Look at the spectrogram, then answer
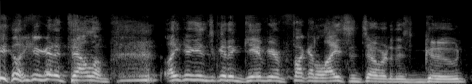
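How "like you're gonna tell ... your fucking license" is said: higher voice bubbling with laughter; laughing while talking. Real, not acted. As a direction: talk through a real laugh. Laughing at friend's story.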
